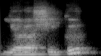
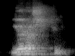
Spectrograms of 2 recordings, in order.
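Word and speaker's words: よろしく: Y no va a ser yoroshiku, va a ser yoroshiku.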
